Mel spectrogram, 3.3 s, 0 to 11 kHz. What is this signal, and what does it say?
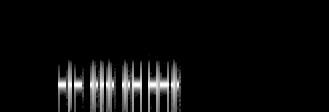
Morse code, heard as a keyed tone, about 44 wpm, 700 Hz. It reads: K5UZ
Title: Easy Call Signs Repeated 3x - 45wpm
